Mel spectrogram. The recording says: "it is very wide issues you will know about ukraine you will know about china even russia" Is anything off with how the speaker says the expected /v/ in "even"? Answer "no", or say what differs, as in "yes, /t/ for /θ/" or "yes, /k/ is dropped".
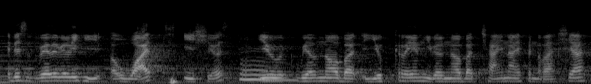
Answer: yes, /f/ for /v/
